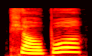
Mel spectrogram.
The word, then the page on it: 挑拨: tiǎo bō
